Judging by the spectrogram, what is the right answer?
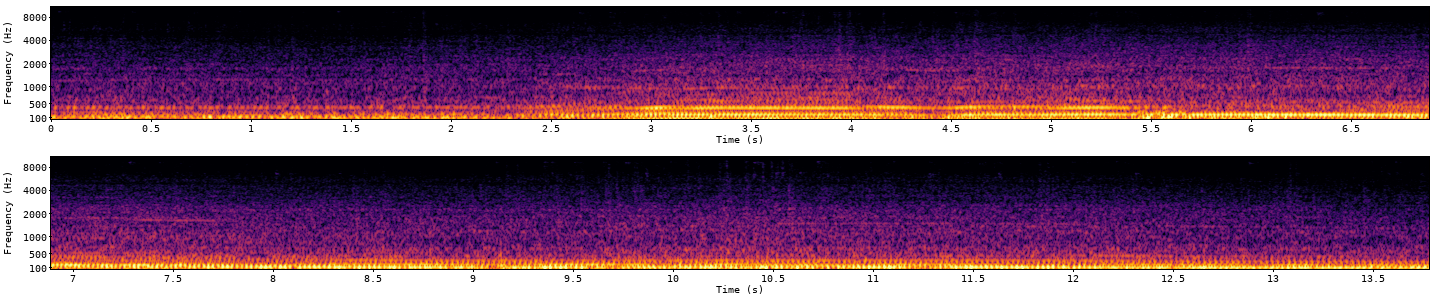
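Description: A motor vehicle engine running, revving up about three seconds in with the pitch wavering for a couple of seconds, then holding a steady drone.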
